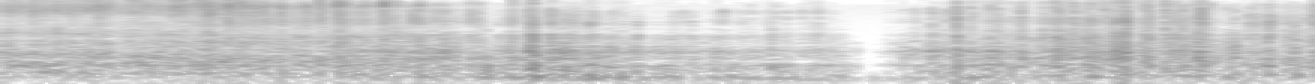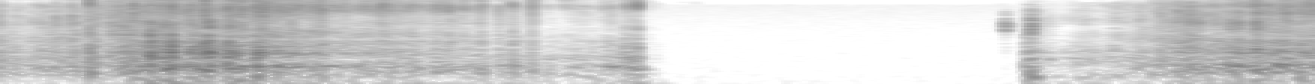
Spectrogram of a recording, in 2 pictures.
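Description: A metal-spiked derma roller is rolled over a black foam windscreen on a microphone, making a dense, continuous scratchy rustle weighted in the low and middle range. The rolling swells and fades, drops to near silence for about a second, then resumes with a sharp tap and more scraping.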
